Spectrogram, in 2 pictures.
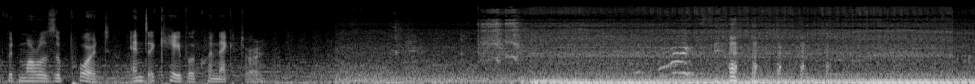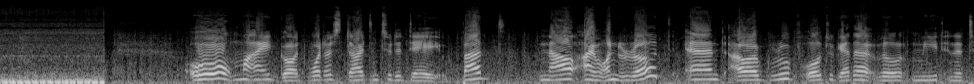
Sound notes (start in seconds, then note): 3.3 motorbike roaring; 6.9 man chuckling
